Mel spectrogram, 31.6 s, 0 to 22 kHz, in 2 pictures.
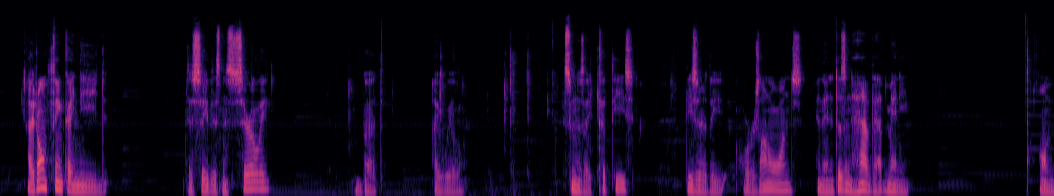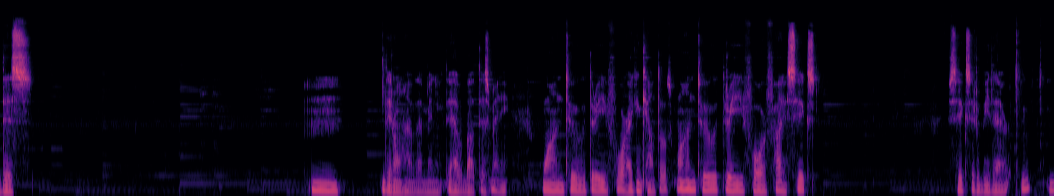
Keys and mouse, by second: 1.0 middle click, 4.9 ctrl+middle click, 5.3 middle click, 6.7 middle click, 7.4 ctrl+middle click, 7.5 ctrl+middle click, 7.8 shift+middle click, 8.2 shift+middle click, 8.8 ctrl+r.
